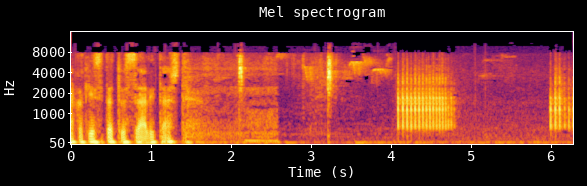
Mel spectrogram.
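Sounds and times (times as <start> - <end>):
speech: 0.0 - 2.2
sharp bird calls: 1.6 - 6.2
woodpecker drumming on a tree: 2.9 - 5.0, 5.9 - 6.2.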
